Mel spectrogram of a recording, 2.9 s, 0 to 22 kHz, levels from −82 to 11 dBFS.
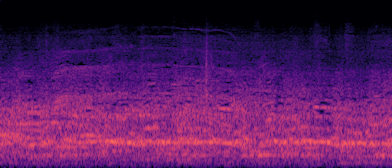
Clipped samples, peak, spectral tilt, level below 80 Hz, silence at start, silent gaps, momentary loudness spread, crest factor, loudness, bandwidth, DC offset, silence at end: under 0.1%; -14 dBFS; -4 dB/octave; -66 dBFS; 0 s; none; 1 LU; 10 dB; -25 LUFS; 13.5 kHz; under 0.1%; 0 s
